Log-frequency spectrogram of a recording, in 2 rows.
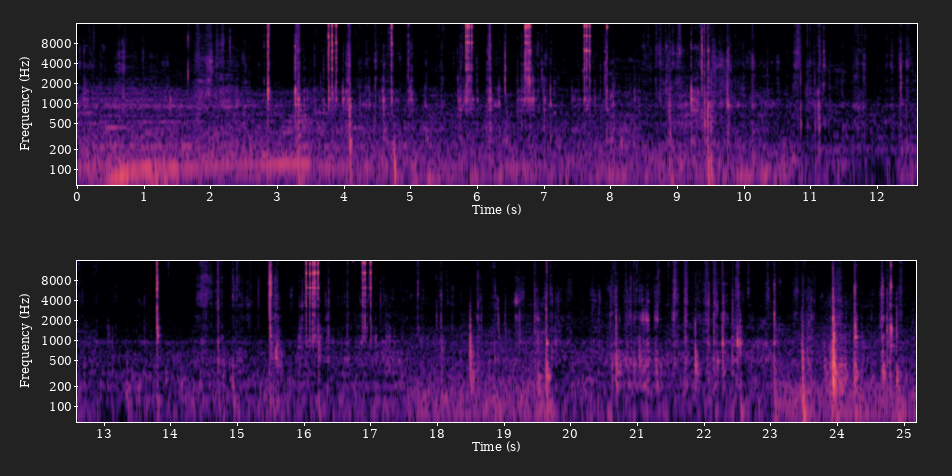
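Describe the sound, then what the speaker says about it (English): A ratchet with a 10mm socket working the bolts of the thermostat housing on a 1999 Nissan Altima GXE, quick metallic clicking and jangling in short close bursts, with faint talk at times. "10mm socket time."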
